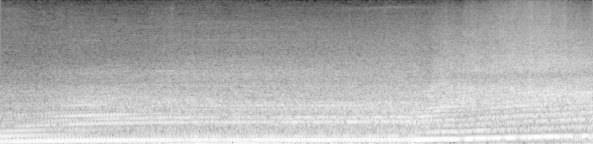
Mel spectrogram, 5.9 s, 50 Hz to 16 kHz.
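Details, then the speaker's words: Cammed 1.8L Miata with near-straight exhaust: loud, buzzy, raspy drone climbing with revs; the oversized tip resonates like a trumpet; loud raspy exhaust resonance. "turns out the tip and the back is so big compared to the actual exhaust it actually makes it sound like a trumpet so it enhances the sound and makes it sound like absolute garbage"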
